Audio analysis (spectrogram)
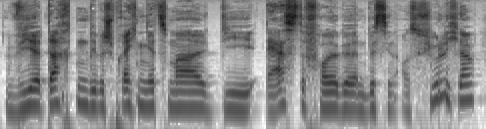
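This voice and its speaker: Male podcast co-host, slightly higher-pitched, dry close recording, casual wry review chat. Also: a little slow, a little mellow, no room sound.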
